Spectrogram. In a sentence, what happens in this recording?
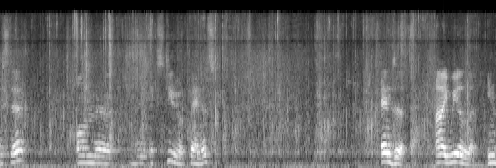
A man talking and walking on leaves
